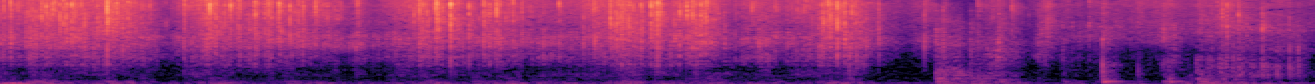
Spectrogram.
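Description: A blue metallic foil bubble padded envelope lies flat on a table and is then picked up while fingertips tap and scratch across it. The result is a steady, bright crinkling and rustling with soft taps and a faint low hum underneath.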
